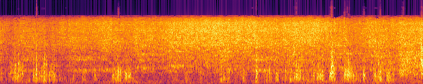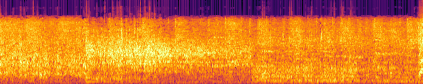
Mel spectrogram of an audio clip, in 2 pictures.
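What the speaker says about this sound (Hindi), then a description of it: "बादलों की कड़कड़ाहट के साथ चमकती रोशनी जमीन पर रहने वाले कई इंसानों को एक झटके में अपना निशाना बना लेती है।" Thunder rumbles from storm clouds, a broad continuous roar swelling and staying loud through the second half, blended with gusty wind buffeting the microphone.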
